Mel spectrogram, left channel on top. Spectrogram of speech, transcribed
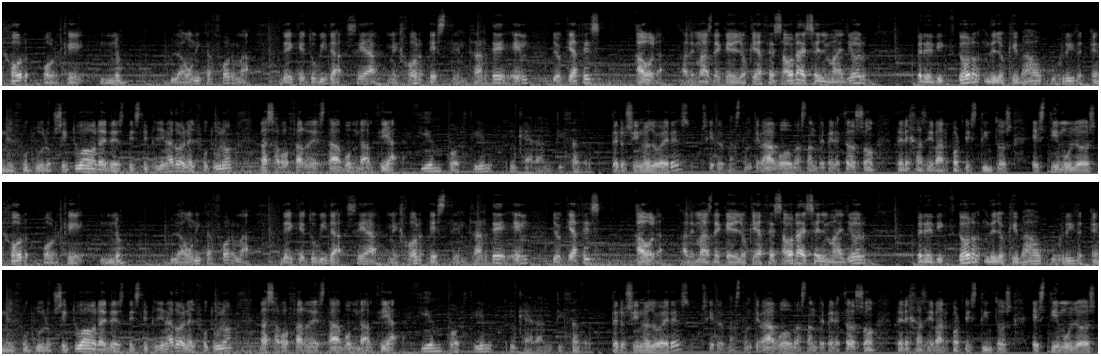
porque no. La única forma de que tu vida sea mejor es centrarte en lo que haces ahora. Además de que lo que haces ahora es el mayor predictor de lo que va a ocurrir en el futuro. Si tú ahora eres disciplinado, en el futuro vas a gozar de esta abundancia 100% garantizado. Pero si no lo eres, si eres bastante vago, bastante perezoso, te dejas llevar por distintos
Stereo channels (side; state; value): both; normal; correlation 0.81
